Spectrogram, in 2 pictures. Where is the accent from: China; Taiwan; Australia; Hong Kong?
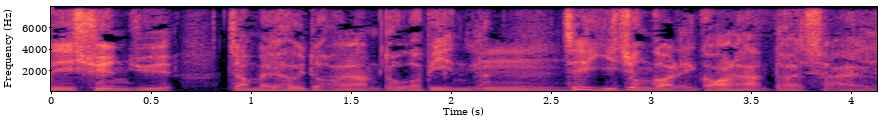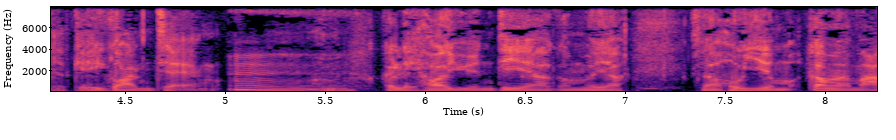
Taiwan; 我呢只咧就来自台湾嘅嗰啲外岛啊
